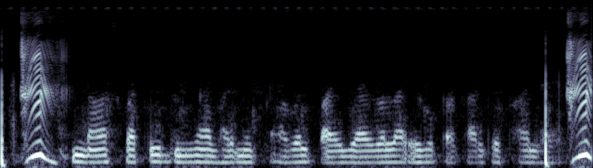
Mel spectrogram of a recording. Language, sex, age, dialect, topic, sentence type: Magahi, male, 31-35, Southern, agriculture, statement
